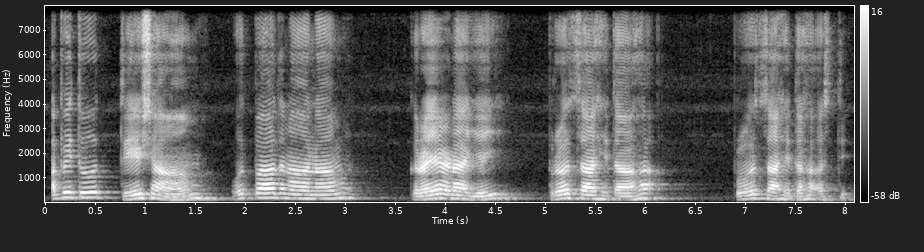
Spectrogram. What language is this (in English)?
Sanskrit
